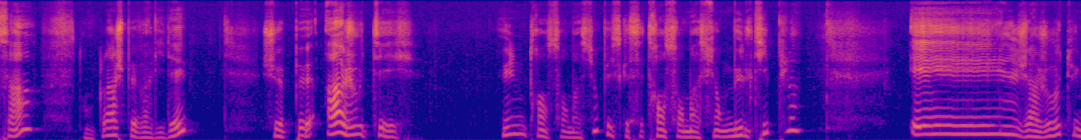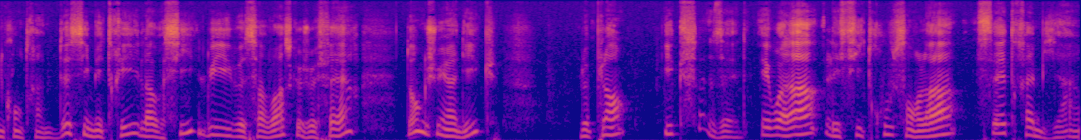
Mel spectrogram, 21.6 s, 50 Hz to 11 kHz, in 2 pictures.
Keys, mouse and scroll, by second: 1.8 click, 7.6 right click, 11.2 click, 15.0 click, 17.0 click, 19.8 click, 20.8-21.6 drag.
